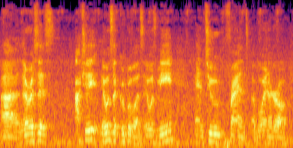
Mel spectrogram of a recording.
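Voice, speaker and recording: A man with a Spanish accent talks at a moderate pace amid audible room echo and noticeable background noise. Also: medium pitch for a man, ordinary pitch variation. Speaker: vlogger. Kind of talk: casual chat.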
